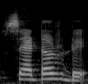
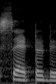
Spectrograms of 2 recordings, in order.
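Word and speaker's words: Saturday: ऑन सैटरडे there was a Christmas party at school on सैटरडे तो इसकी pronunciation सैटरडे ऐसे नहीं होता है सैटरडे होता है सैटरडे ऑन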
